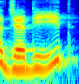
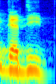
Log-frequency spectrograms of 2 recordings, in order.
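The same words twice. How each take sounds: First: জাদিদ with an initial j; standard j pronunciation. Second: গাদিদ with hard g for j; Egyptian g pronunciation. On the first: Teacher recalling a learned word, clear j pronunciation. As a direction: say জাদিদ starting on j. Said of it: "তারা জাদিদকে উল". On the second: Teacher showing how Egyptians say it, hard g. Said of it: "মিশরীয় অ্যাকসেন্টে তারা". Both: Shown as a demonstration.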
